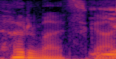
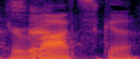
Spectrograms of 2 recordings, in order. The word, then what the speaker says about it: Hrvatska: So, uh, accents on the second syllable. So now you guys can see Vienchanya is on the second syllable. You guys can do your your your uh, cra- cra- crybaby uh, thing when I correct you when it's Hrvatska, yeah, not Hrvatska.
